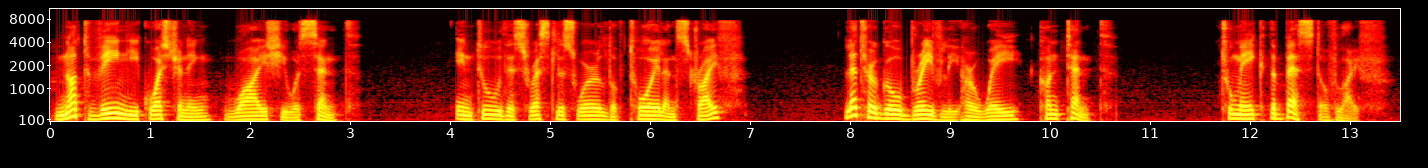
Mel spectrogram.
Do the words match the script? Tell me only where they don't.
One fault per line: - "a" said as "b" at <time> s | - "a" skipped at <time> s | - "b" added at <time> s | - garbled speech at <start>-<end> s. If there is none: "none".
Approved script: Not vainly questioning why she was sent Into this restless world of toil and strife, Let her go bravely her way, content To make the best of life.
none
